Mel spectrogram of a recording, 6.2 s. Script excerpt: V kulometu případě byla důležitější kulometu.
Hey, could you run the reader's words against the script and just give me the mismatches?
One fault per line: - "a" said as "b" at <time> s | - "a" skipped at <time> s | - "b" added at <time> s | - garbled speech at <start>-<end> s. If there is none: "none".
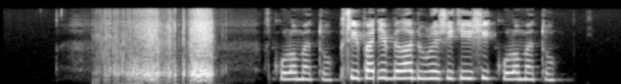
none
